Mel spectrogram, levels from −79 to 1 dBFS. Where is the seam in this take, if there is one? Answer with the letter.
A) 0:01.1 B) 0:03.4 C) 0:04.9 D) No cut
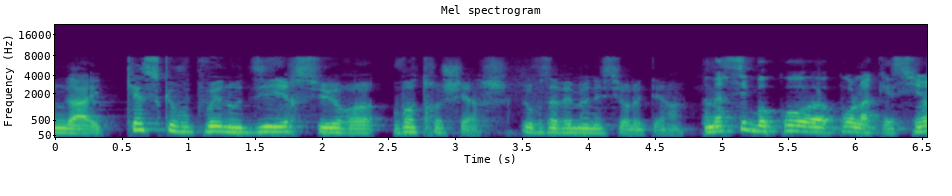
C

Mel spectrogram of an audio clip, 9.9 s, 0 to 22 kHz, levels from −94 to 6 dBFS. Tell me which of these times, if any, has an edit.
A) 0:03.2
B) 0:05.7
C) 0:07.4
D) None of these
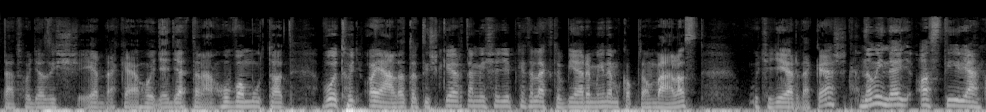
C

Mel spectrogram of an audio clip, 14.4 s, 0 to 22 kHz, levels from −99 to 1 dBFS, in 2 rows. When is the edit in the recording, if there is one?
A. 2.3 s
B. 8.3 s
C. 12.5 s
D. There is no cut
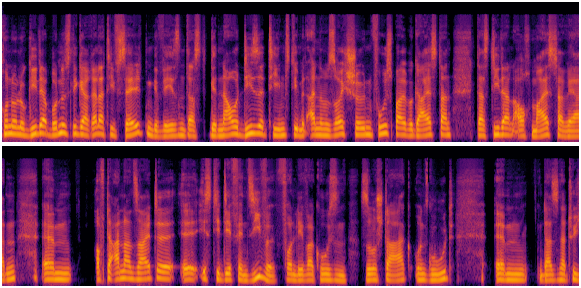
C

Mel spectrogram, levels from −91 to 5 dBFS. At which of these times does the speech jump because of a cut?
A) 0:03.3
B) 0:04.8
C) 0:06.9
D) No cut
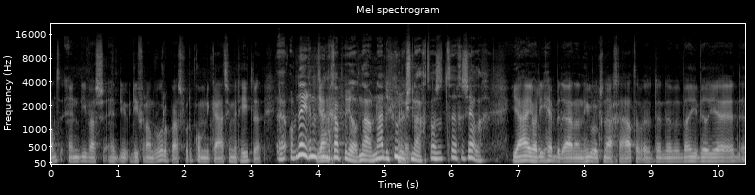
A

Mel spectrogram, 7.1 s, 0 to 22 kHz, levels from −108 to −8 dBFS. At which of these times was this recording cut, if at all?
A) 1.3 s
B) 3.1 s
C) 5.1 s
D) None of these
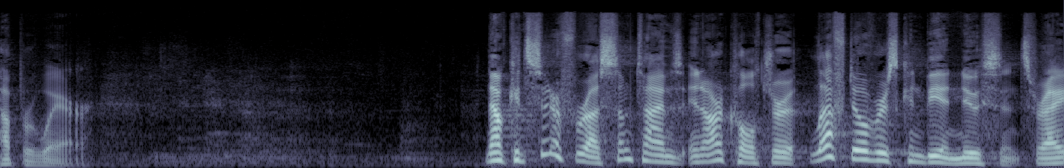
B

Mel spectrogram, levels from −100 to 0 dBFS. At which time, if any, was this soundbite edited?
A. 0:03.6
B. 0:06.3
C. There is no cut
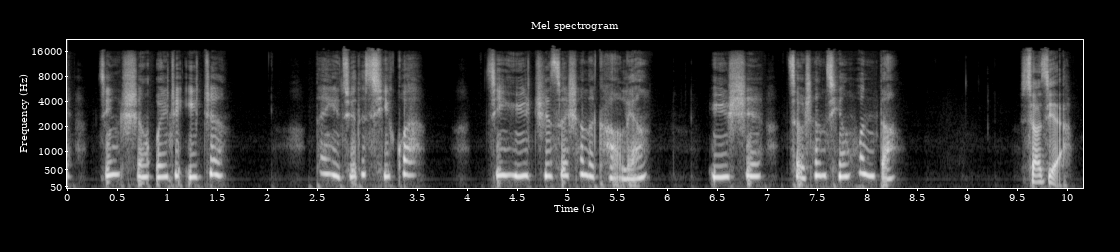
C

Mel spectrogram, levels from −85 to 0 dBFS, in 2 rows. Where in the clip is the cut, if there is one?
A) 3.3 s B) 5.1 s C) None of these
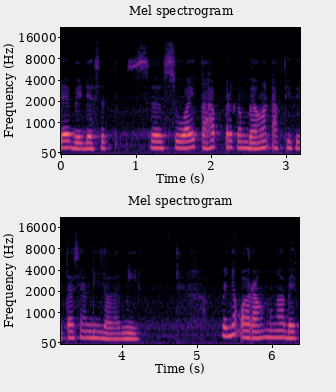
B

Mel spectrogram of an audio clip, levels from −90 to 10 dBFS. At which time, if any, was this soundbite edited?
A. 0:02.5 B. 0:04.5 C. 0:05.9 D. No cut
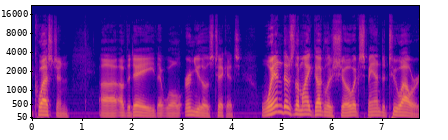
A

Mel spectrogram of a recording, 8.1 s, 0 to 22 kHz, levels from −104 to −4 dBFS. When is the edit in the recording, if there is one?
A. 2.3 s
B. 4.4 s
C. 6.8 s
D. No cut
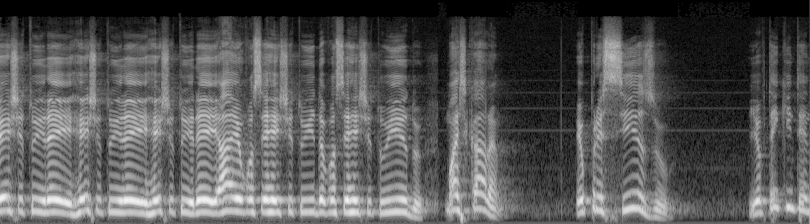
B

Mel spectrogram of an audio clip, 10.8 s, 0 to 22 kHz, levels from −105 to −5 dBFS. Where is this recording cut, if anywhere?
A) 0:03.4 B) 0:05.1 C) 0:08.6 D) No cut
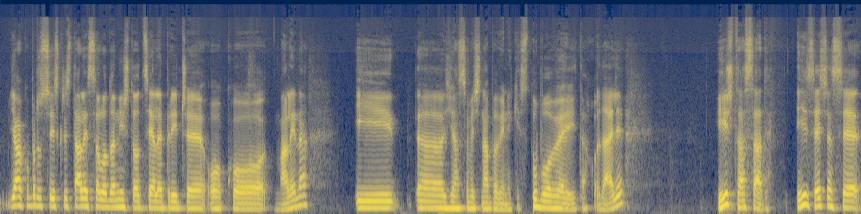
A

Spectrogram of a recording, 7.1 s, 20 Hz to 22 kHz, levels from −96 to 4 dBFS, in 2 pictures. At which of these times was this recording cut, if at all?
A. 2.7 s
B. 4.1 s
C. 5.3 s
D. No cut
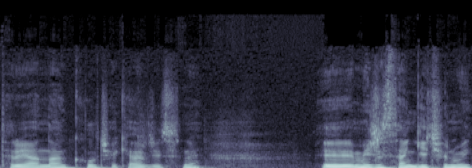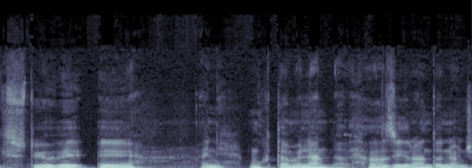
C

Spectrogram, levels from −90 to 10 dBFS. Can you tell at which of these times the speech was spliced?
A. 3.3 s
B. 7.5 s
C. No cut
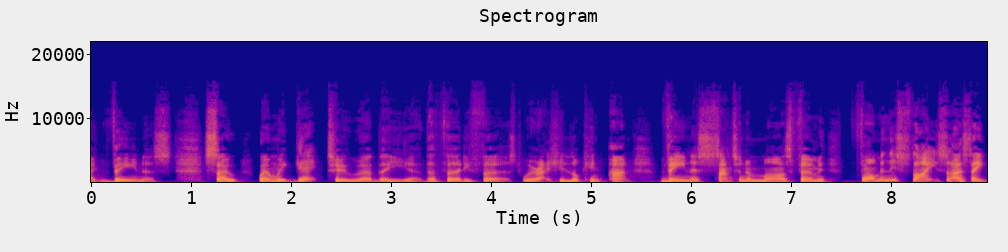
C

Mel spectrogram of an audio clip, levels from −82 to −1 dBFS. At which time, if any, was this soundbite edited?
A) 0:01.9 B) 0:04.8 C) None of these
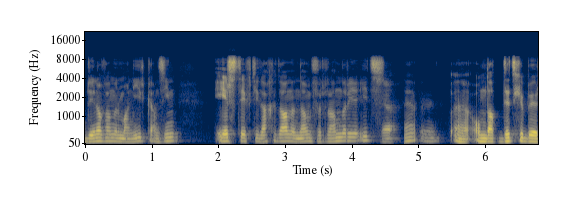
B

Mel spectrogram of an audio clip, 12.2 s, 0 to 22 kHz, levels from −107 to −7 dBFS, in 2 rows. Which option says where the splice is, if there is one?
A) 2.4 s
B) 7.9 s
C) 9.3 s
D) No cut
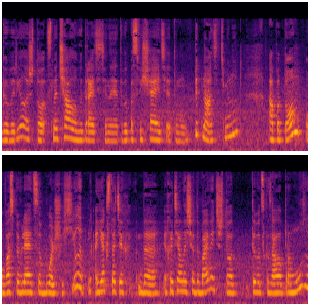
B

